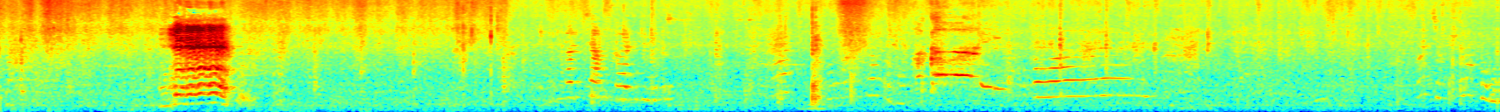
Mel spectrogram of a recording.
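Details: Triplet goat kids four days old at Saitama Children's Zoo, Japan; one loud, quavering, harmonic-rich bleat bursts out near two seconds, followed by quieter human voices and a few faint, wavering calls.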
